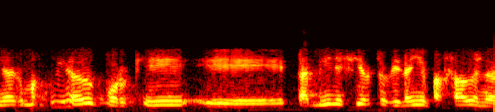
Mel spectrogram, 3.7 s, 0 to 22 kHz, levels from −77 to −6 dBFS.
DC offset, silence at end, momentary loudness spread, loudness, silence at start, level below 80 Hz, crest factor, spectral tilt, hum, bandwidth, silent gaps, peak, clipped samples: under 0.1%; 0 s; 4 LU; -24 LUFS; 0 s; -74 dBFS; 20 dB; -6 dB/octave; none; 4.9 kHz; none; -4 dBFS; under 0.1%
